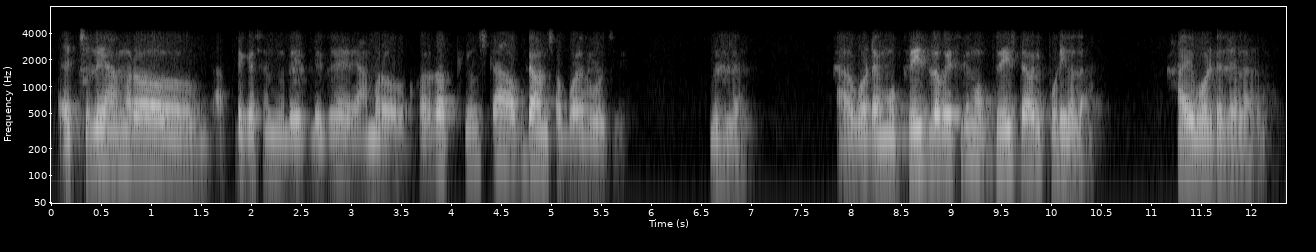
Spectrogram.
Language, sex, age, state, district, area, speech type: Odia, male, 18-30, Odisha, Rayagada, urban, conversation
